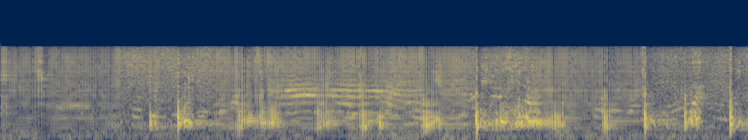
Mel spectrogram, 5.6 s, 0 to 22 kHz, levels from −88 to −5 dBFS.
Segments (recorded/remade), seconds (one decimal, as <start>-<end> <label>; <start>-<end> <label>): 0.0-0.9 remade; 0.9-1.6 recorded; 1.6-3.5 remade; 3.5-4.0 recorded; 4.0-4.8 remade; 4.8-5.6 recorded

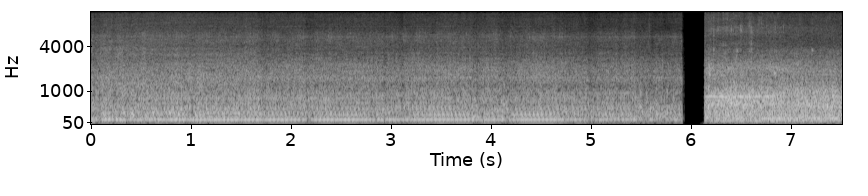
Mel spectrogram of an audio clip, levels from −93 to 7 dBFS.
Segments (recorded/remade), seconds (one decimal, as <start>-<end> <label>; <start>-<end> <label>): 0.0-1.2 remade; 1.2-5.1 recorded; 5.1-7.5 remade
